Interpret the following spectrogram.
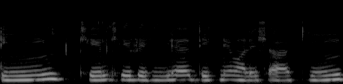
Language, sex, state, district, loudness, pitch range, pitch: Urdu, female, Andhra Pradesh, Anantapur, -37 LUFS, 195-210 Hz, 200 Hz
